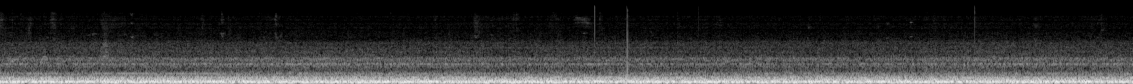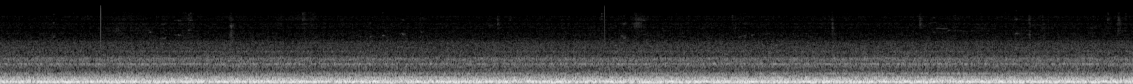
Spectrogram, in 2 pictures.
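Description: A jet engine roars steadily in flight.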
